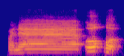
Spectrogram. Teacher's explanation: Nah, qafnya dipantul. Pantulnya ke qa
